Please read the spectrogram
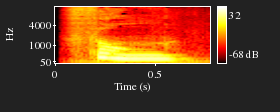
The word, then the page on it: thong: British English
